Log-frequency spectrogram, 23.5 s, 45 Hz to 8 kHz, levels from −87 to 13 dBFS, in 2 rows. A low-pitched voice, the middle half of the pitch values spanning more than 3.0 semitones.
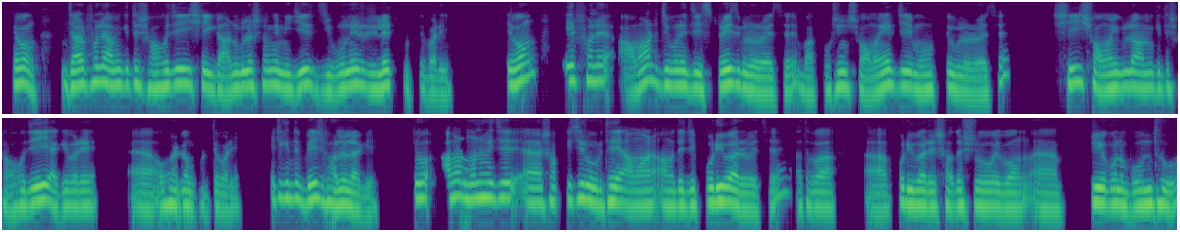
No: medium, 150 Hz; average, 4.0 semitones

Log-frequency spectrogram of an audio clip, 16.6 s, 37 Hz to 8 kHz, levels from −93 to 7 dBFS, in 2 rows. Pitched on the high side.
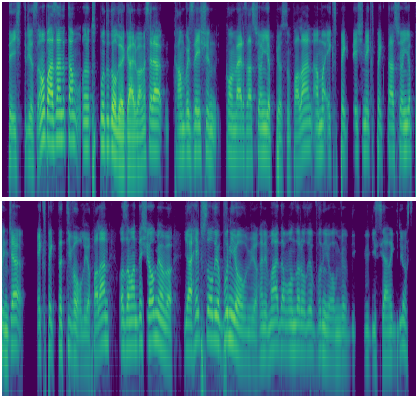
No: low, 130 Hz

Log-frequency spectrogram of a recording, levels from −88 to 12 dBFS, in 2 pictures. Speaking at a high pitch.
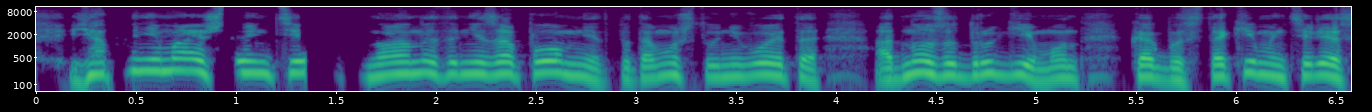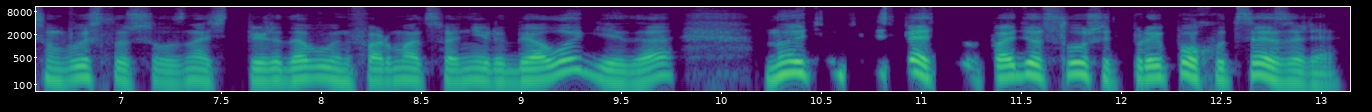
No: medium, 155 Hz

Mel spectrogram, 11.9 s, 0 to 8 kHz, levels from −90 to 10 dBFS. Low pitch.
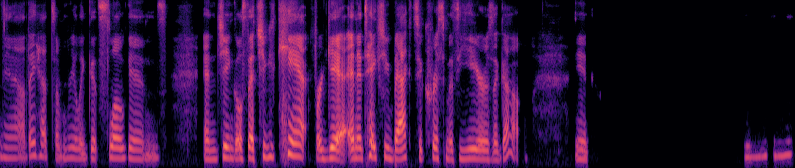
No: medium, 185 Hz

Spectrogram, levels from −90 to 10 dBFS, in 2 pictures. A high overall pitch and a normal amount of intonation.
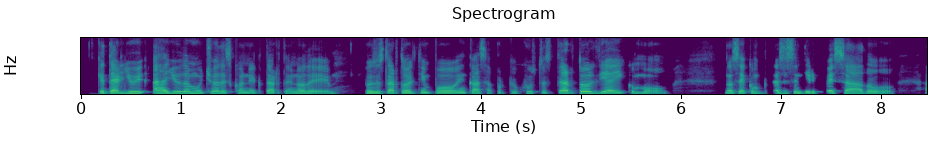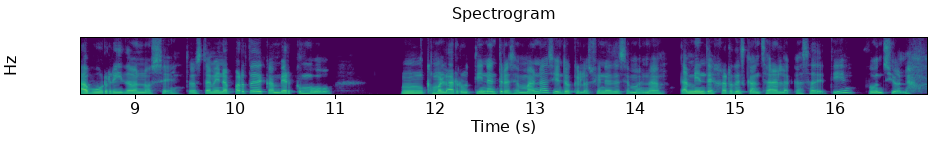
No: high, 195 Hz; narrow, 1.8 semitones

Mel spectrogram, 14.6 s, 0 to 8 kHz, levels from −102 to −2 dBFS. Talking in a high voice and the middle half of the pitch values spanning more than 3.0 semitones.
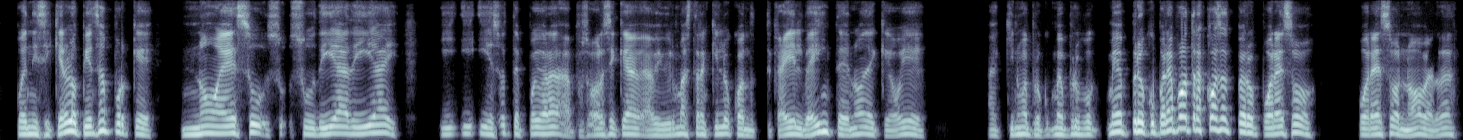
No: low, 135 Hz; average, 3.5 semitones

